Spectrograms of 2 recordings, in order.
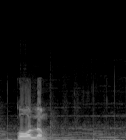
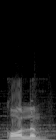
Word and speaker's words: column: Column. N is silent here. It is not column. Column.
